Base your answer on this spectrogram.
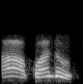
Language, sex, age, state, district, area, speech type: Odia, male, 45-60, Odisha, Angul, rural, conversation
